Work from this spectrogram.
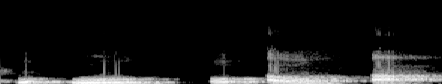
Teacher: जिनके उच्चारण में जिह्वा का अंतिम भाग, है ना? जिह्वा का अंतिम भाग प्रयुक्त हो, पश्च स्वर कहलाते हैं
